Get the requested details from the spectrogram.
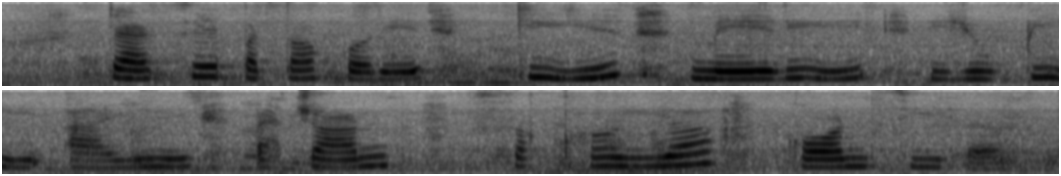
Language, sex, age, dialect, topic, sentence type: Hindi, female, 25-30, Marwari Dhudhari, banking, question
